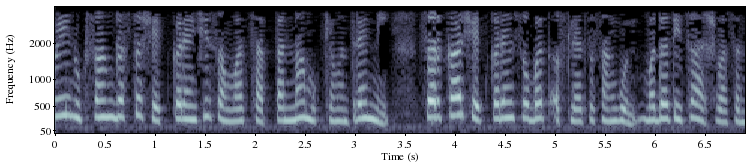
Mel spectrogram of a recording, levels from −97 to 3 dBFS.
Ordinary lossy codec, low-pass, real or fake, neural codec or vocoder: none; 3.6 kHz; real; none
